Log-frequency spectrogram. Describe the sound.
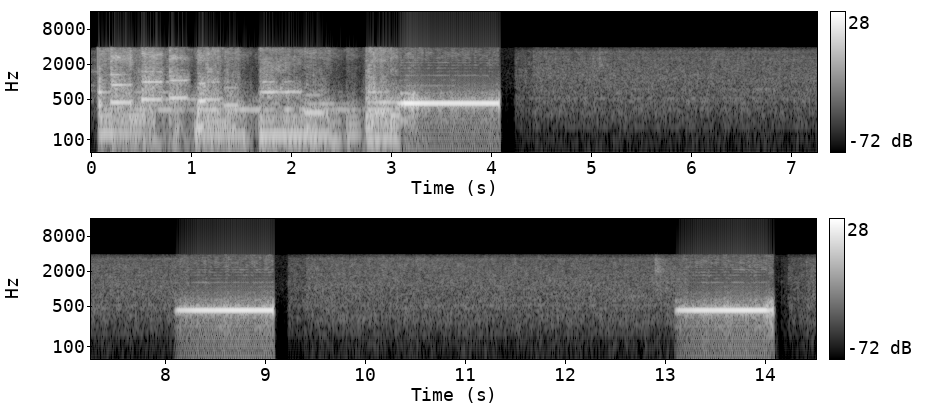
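Telephone line tones as a call is transferred: a brief stretch of music, then three long, steady beeps of the same pitch, separated by gaps of silence.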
